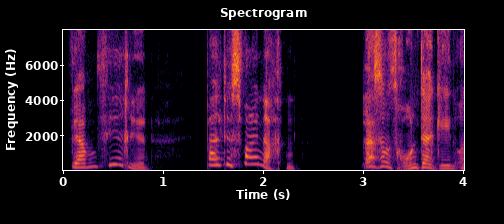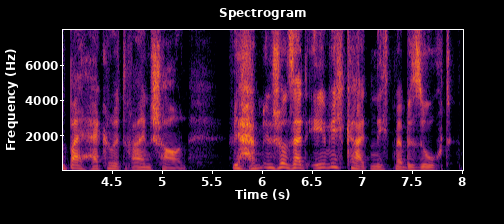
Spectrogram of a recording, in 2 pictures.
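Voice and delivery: put-on high, bright-eyed boyish enthusiasm; eager subject change. A narrator's reading. Ron suggests visiting Hagrid to change the subject, eager. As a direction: propose it eagerly, pitch lifted. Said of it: "auf der Suche nach einem anderen Thema".

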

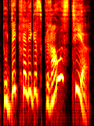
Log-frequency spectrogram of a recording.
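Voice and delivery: high-pitched cross insult; indignant scolding. A narrator's reading. Giraffe insulting the elephant, high and indignant. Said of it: "schimpfte die Giraffe".

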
